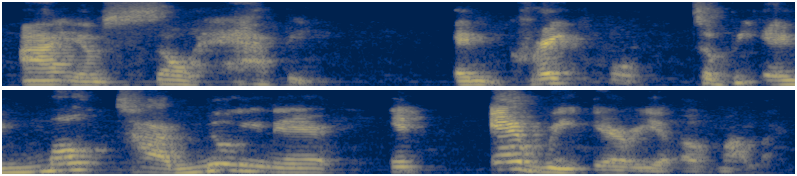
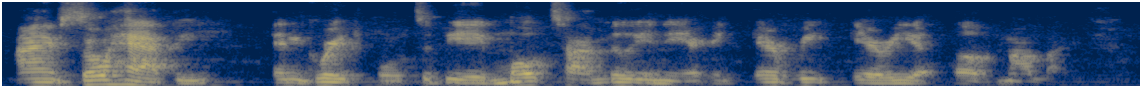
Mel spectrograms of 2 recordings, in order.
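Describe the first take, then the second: First: It is said with strong, heartfelt feeling. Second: It is said plainly, without much feeling.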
